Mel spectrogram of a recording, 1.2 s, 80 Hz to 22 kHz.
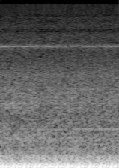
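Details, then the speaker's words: Ford Capri with Mercedes M113 5.0 V8 swap, first crank on newly converted MaxxECU with random throttle and fuelling: deep, uneven, lumpy stumbling rumble; owner says ignition timing is definitely not right. "Didn't sound perfect. Put a file up on the button. So something's definitely not right on timing wise here, because she's definitely happiest."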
